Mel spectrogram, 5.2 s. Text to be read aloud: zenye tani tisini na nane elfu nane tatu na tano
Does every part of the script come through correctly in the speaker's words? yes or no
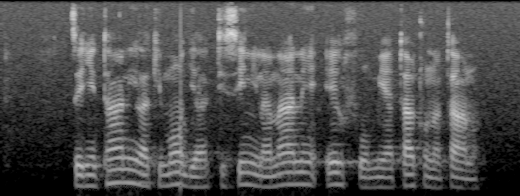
no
